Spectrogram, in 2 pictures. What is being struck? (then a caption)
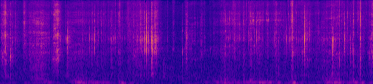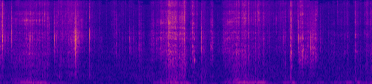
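Bar of soap scraped with a metal blade. A solid, dry white bar of soap held in both hands is scraped with a metal box-cutter blade into fine shreds. Bursts of dry, bright crackling and crunching scrape along, separated by brief quieter pauses, over a soft low rumble.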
